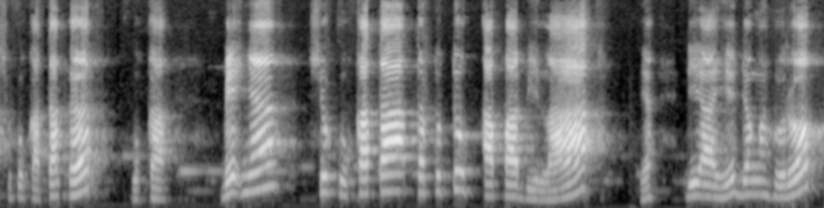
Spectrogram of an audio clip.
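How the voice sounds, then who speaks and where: Slow, bright-voiced male teacher. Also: high-pitched, dull audio. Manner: slow, drawn-out modelling of each syllable. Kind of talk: classroom lesson explanation.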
